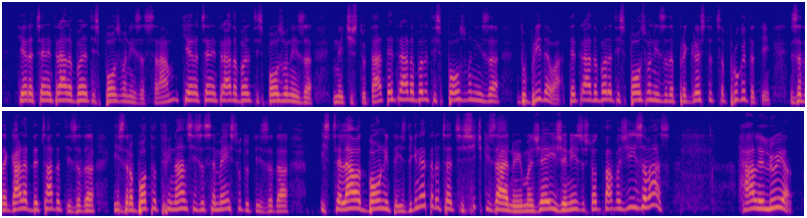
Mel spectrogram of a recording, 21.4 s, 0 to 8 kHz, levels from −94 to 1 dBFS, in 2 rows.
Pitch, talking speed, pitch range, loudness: 200 Hz, 190 wpm, 175-215 Hz, -39 LUFS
